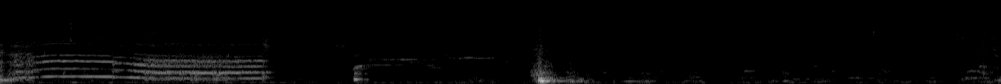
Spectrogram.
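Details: Jealous, angry female cat indoors, reacting to playful kittens in the house: a drawn-out harmonic yowl for under three seconds, then a short higher cry, a thump and quiet room noise.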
